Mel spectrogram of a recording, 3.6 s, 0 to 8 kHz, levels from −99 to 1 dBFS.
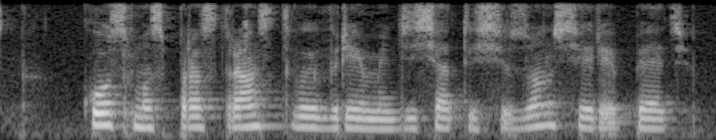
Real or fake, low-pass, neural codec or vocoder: real; 7.2 kHz; none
